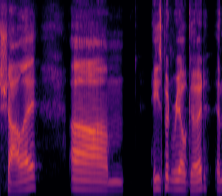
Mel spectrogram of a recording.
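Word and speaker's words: Šalé: Well, that's kind of just like the way Czechs pronounce things.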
